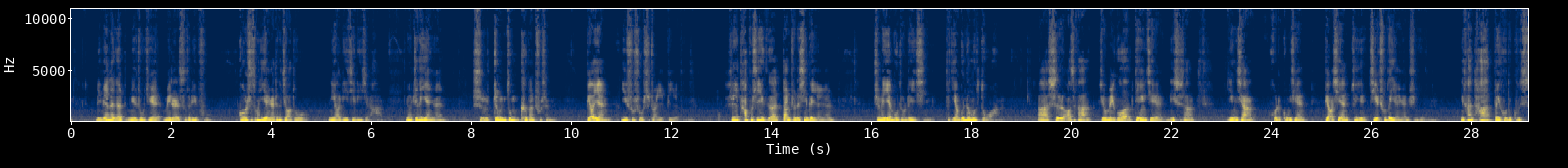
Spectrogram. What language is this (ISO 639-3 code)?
zho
